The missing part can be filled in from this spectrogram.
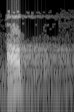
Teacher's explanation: مخرج الطاء طرف اللسان مع أصول الثنايا العليا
